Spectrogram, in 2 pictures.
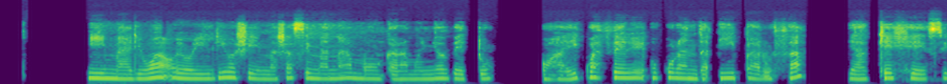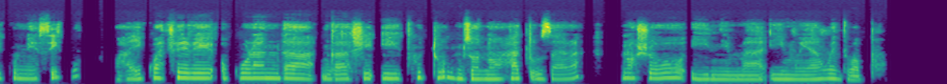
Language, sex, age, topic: Oshiwambo, female, 25-35, finance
